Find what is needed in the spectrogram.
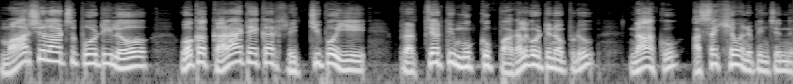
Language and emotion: Telugu, disgusted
